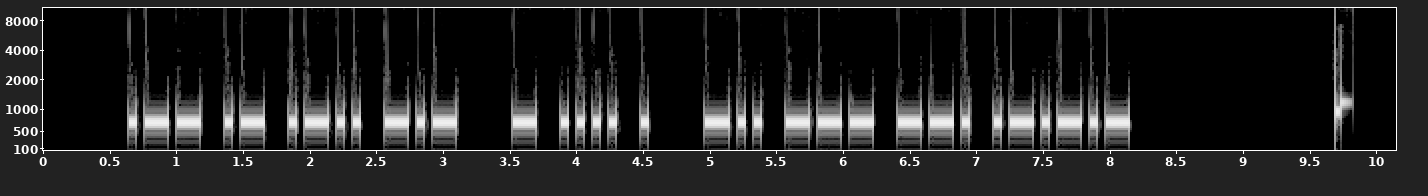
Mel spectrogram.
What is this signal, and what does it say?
Morse code, heard as a keyed tone, about 20 wpm, 700 Hz. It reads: WALK THE DOG.
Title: Easy Sentences with Hints - 20wpm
